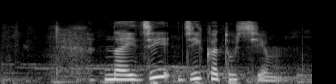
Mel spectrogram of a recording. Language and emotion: Russian, neutral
